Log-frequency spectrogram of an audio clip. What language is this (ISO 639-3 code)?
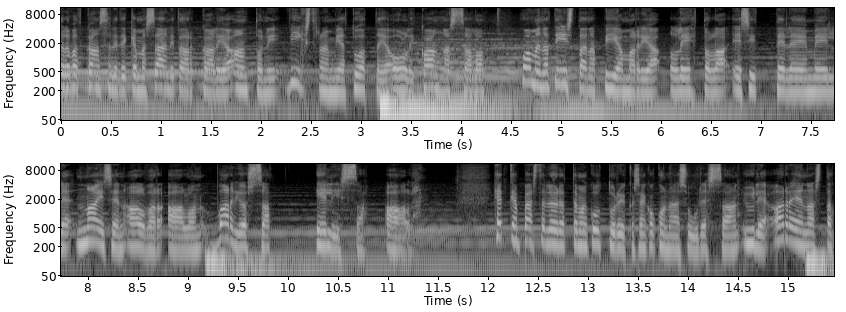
fin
